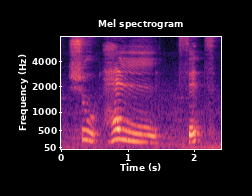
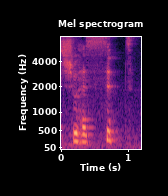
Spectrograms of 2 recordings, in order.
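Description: First: "hel" said in full with a drawn-out L, very slow; slow teacher's breakdown of "shu hel sit"; word by word. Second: "has sit" with the L of "hel" turned into an S; slow, soft "Shu has sit", the article merged; run-together pronunciation. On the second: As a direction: link "Shu has sit" softly, with a long S into "sit". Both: Shown as a demonstration. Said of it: "but you're pronouncing it".

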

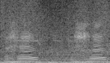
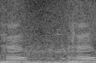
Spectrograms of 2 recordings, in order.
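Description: Both takes have the same delivery.

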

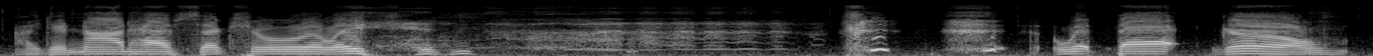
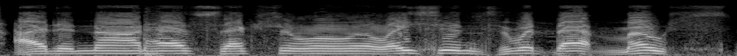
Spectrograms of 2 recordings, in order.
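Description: First: Slow, drawn-out presidential denial; a light take on Clinton's famous denial; Clinton impression. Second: Slowed, drawn-out denial; lightly mocking the denial with a new ending; mock Kathy denial. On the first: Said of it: "he used the same line". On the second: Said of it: "Kathy, on the other hand is".

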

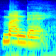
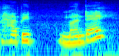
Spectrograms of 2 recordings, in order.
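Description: First: MONDAY falling like a full stop; "Monday" confirmed with a falling tune; settled statement. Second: MONDAY rising into a question; unsure greeting, "Monday" turned up like a question. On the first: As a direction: state "Monday" firmly, pitch dropping at the end. Settles which day it is. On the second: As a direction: ask "Monday" unsurely, pitch lifting at the end. Unsure which day it is. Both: Real, not acted.

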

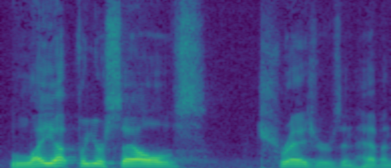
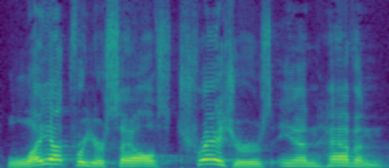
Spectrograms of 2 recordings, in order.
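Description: First: "Lay up" slow and soft, fading on "treasures in heaven"; quiet slow scripture. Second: "Lay up" stressed, each word of "Lay up for yourselves treasures in heaven" slow and falling; slow stressed scripture. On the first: Preacher reading verse twenty, quiet and slow. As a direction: say it gently, slowly. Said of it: "in verse twenty". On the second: Preacher quoting verse twenty, slow and emphatic. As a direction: read it out slowly and firmly. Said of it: "adversative conjunction". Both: Shown as a demonstration.

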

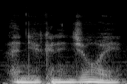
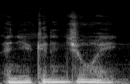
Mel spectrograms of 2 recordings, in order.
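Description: No difference in how they are said.

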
